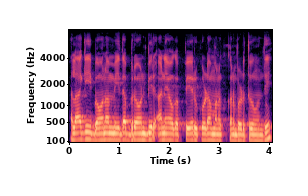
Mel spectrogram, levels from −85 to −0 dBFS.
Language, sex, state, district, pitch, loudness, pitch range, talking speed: Telugu, male, Telangana, Hyderabad, 120 Hz, -14 LUFS, 115-125 Hz, 175 wpm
